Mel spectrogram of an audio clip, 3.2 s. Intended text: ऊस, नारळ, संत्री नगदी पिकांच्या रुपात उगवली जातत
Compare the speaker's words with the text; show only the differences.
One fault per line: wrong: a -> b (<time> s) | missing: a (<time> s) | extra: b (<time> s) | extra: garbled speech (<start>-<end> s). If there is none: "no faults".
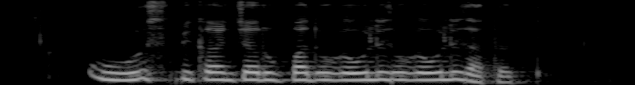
missing: नारळ संत्री नगदी (0.8 s)
extra: उगवली (2.0 s)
